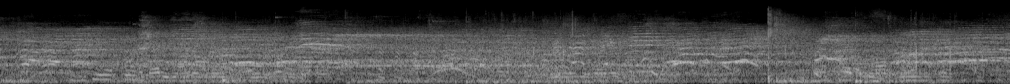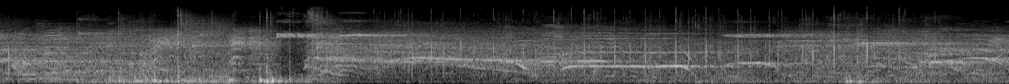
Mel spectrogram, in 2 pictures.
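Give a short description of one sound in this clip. Sneakers squeak sharply on a hard court, echoing in a large hall.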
